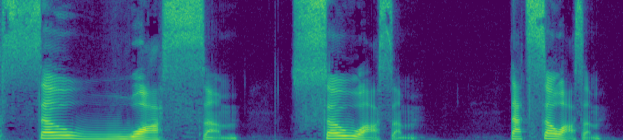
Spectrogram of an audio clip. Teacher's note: The W intrudes between the so and awesome. So it sounds like so awesome.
